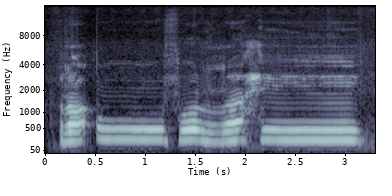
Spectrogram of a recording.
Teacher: ہم فا کو را سے ملا کر پڑھیں گے بغیر غننے کے، اور ادغام کا مطلب ملانا ہوتا ہے، تو ہم یہاں فا کو را سے ملا کر بغیر غننے کے پڑھیں گے۔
